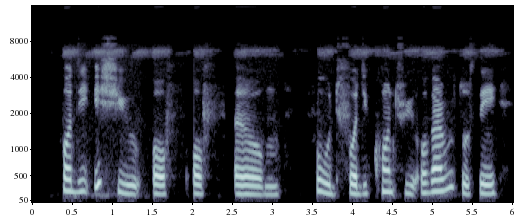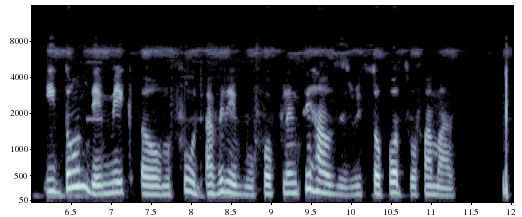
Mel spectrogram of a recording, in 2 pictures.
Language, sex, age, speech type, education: Nigerian Pidgin, female, 15-29, spontaneous, tertiary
